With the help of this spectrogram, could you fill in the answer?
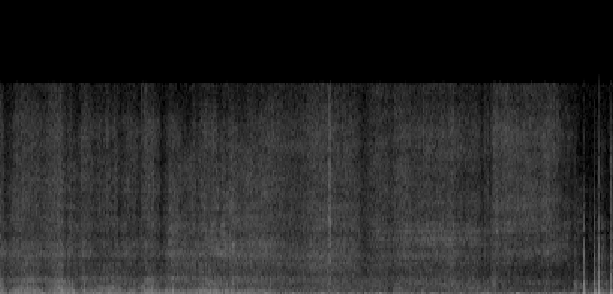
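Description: Long yellow-tipped nails scratch steadily across the top of a flat, closed, medium-sized hollow corrugated cardboard box lying on blue fabric, making a soft, continuous papery rasp. Near the end, three sharp taps on the box surface stand out.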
